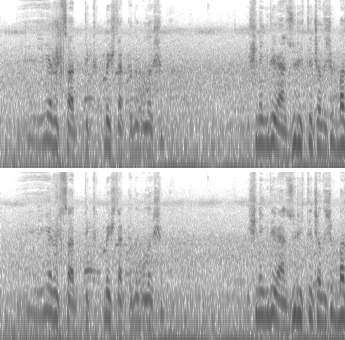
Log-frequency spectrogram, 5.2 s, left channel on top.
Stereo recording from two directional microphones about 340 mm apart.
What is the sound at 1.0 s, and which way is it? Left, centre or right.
Speech, centre.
